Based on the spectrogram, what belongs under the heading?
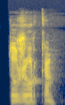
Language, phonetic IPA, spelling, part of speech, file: Russian, [tʊˈʐurkə], тужурка, noun, Ru-тужурка.ogg
- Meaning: pea jacket, mess jacket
